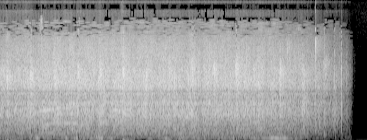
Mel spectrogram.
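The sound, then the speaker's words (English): An audience applauds the panelists of a panel discussion, a dense wash of many hands clapping at an even loudness for several seconds before it thins out and stops abruptly. “I want to thank all of our panelists today and give them a round of applause.”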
